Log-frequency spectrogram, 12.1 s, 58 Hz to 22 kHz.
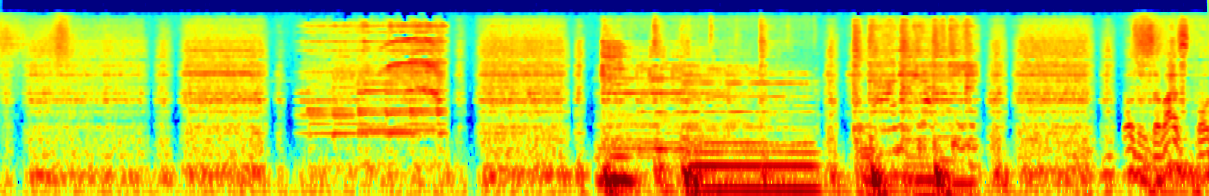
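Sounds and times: radio hiss: 0.0s - 3.0s, 4.6s - 5.9s, 8.8s - 12.0s
radio broadcast music: 0.0s - 12.0s.

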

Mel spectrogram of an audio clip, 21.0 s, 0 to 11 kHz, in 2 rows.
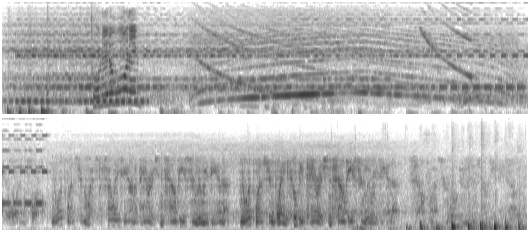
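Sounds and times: pulsing electronic alarm tones: 2.7s - 11.4s
sliding siren-like tones: 2.7s - 11.4s.

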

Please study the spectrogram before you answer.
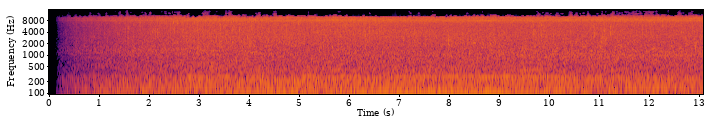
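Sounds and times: fountains splashing into pond: 0.2s - 13.0s.

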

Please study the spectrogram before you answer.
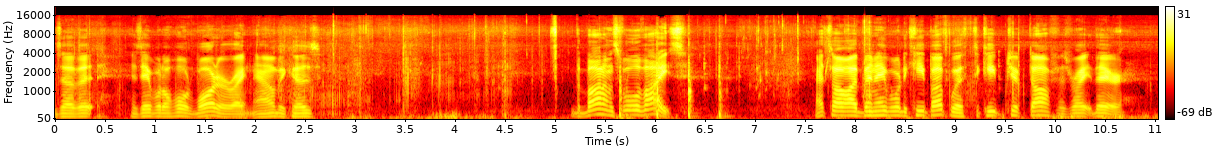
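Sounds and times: hatchet tapping ice: 5.5s - 6.8s.

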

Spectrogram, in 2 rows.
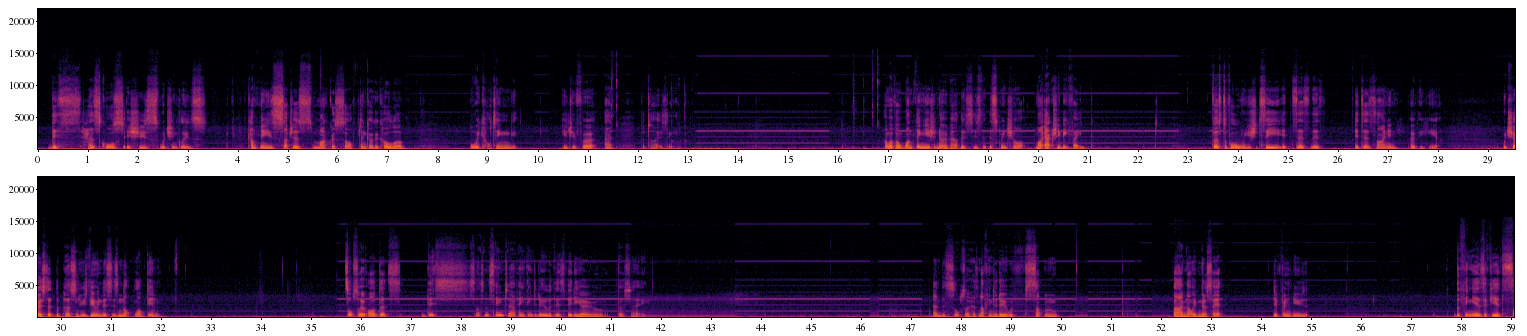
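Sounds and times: high-pitched electronic whine: 34.9s - 59.0s.

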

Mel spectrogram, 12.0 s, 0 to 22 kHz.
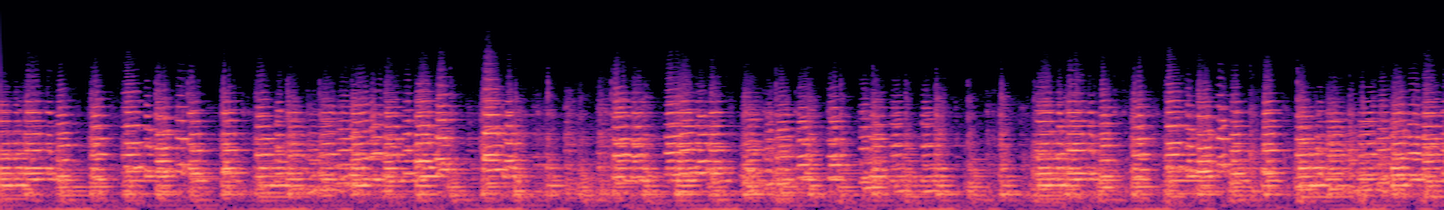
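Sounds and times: dance orchestra playing: 0.0s - 12.0s
trumpets and trombones short notes: 0.0s - 12.0s.

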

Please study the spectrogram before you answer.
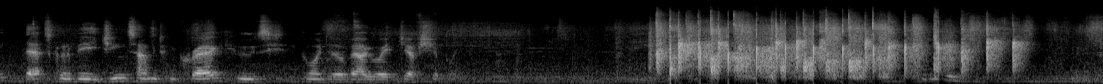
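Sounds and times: audience applauding: 6.5s - 10.4s.

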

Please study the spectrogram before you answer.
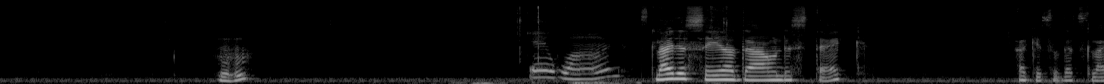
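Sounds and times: person speaking: 5.3s - 6.5s.

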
